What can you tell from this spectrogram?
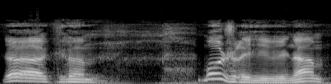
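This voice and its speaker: A man's voice: mid-range voice, sing-song, extremely slow, creaky, fairly bright tone, voice pushed up, full character voice. A man reading an audiobook voices a huge middle-aged man woken at night, sighing and breathing heavily. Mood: sleepy, grumbling. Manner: sighing, groaning, heavy breathing.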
